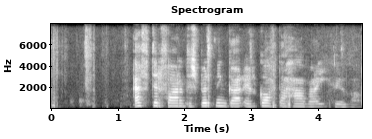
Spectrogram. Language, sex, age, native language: Icelandic, female, 18-19, Serbo-Croatian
